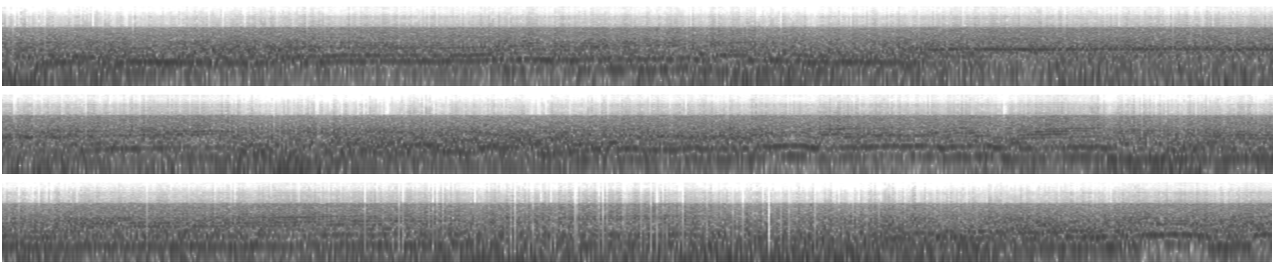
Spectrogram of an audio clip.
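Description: Wind rushes past hard and steadily.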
